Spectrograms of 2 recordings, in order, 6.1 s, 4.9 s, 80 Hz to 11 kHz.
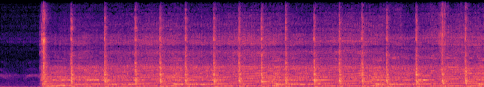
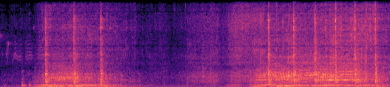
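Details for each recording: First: John Deere Model 50 tractor, roughly 1955-56, sat about 15 years, sprayed with oil, choked; slow even cranking about two beats a second, won't fire; owner hears compression leaking, wonders if compression releases are open, suspects flooding. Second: John Deere Model 50 tractor, roughly 1955-56, sat about 15 years, undersized ground wire noted; slow even cranking about four pulses a second in two bursts, turns over freely with good compression.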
